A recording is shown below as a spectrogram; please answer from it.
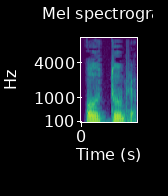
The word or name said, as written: outubro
